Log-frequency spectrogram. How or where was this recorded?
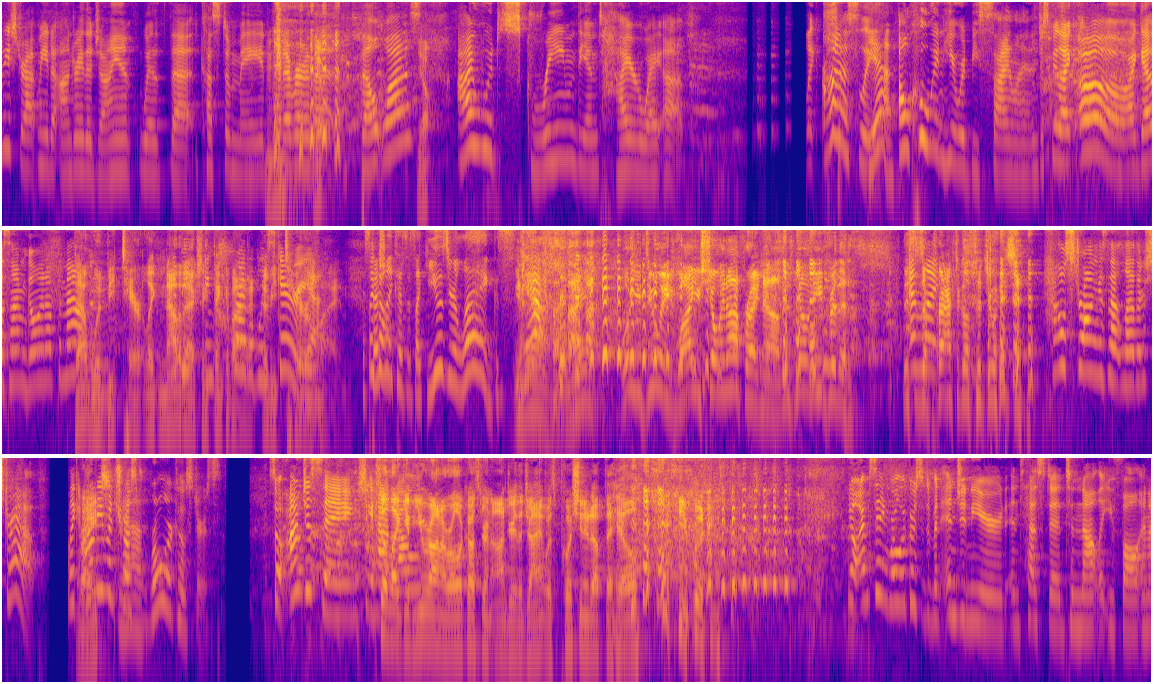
live audience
